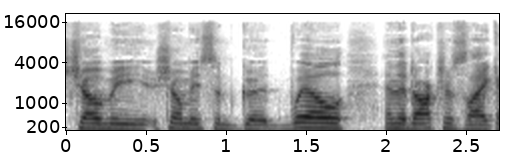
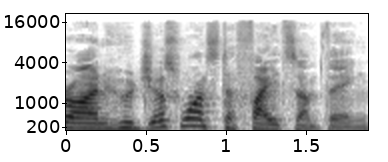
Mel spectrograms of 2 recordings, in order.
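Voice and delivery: plain

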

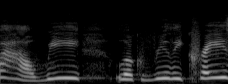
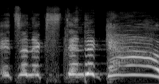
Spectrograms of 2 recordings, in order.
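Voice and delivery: mock loud, very high, far-carrying shout; 12 semitones higher, 6 dB louder than usual. Retelling shouting to a man standing far off: retelling a shout. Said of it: "And I'm shouting at him".

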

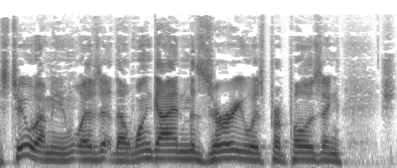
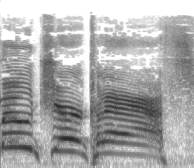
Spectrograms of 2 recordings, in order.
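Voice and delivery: scornful, shrill shriek, pitched way up; 11 semitones higher than usual. Retelling what pro-life critics started screaming after a baby was born, mock screaming. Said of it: "they started screaming".

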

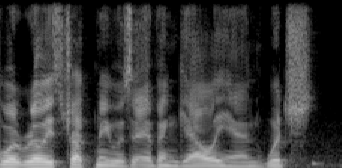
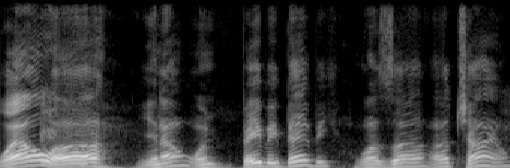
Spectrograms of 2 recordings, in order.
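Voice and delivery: put-on elderly politician voice, higher pitch; 8 semitones higher than usual. Giving a presidential answer as a joke: Sleepy Joe impression. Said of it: "that's my Sleepy Joe impression".

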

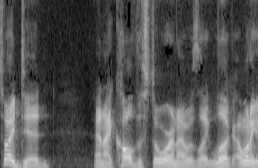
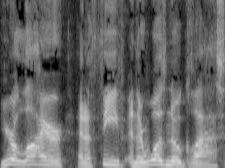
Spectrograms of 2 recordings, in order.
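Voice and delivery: put-on, higher-pitched mock scream; 6 semitones higher than usual. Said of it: "he's screaming at me".

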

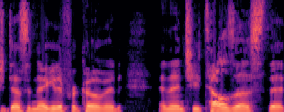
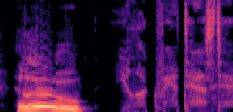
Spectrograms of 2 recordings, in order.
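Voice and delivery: pitched-up stage whisper; 7 semitones higher, 3 dB louder than usual. Showing a co-host another impression, doing a whispering impression. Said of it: "Here's my other impression".

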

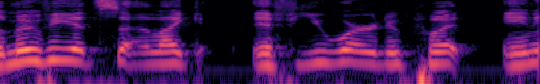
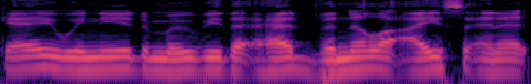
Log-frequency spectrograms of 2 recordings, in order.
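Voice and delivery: usual speaking voice

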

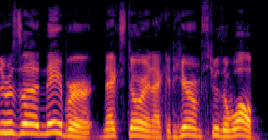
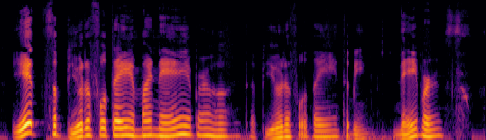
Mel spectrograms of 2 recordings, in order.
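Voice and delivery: creepy, deliberately bad, cartoonish put-on voice. Riffing on the listener's word neighbor, a host does a creepy Ned Flanders impression. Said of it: "Flanders impression I've ever heard".

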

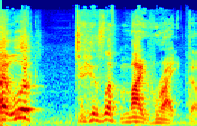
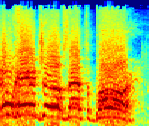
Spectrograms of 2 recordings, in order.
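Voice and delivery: very loud, high, shrill, drawn-out yell; 10 semitones higher, 9 dB louder than usual. Retelling a moment from bartending to the crowd: retelling own yell. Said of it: "And I yell out".

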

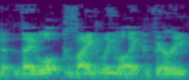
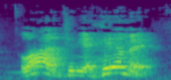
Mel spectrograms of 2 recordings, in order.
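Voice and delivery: very loud, high, booming shout; 9 semitones higher, 9 dB louder than usual. The narrator voices someone suddenly there again, calling out to the listener: big loud voice. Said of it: "he calls out to you in a big loud voice".

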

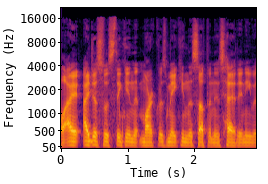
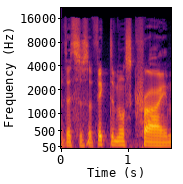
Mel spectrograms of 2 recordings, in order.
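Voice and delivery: ordinary talk, nothing marked

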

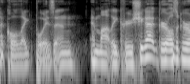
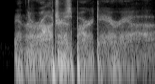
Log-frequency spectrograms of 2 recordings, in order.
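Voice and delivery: put-on sexy woman voice, much quieter. Podcast host reading the show intro in ASMR style, sexy lady voice. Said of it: "I sound like a sexy lady".

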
